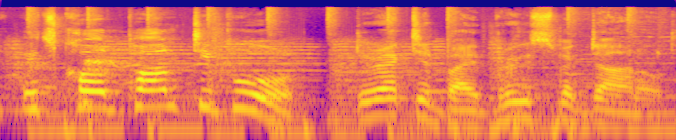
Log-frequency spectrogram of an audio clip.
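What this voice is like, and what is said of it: Put-on Scottish accent. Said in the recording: “Why is he Scottish? ... That was Scottish. ... That certainly sounded Scottish to me.”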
